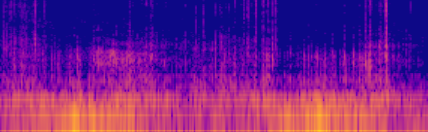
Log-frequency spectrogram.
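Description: Close-up scratching on a cork surface, heard as a continuous bassy, rumbling scrape with soft rustling texture and faint bright ticks on top. The sound swells around the one-second and four-second marks and stays low and muffled throughout.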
